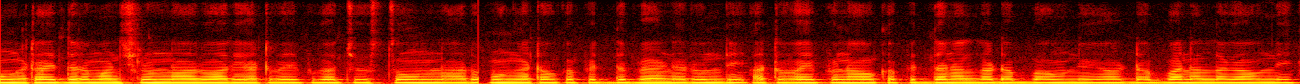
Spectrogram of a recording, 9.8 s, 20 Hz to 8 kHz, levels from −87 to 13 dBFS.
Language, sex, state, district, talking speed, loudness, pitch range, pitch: Telugu, male, Andhra Pradesh, Chittoor, 135 wpm, -12 LUFS, 145-150 Hz, 145 Hz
